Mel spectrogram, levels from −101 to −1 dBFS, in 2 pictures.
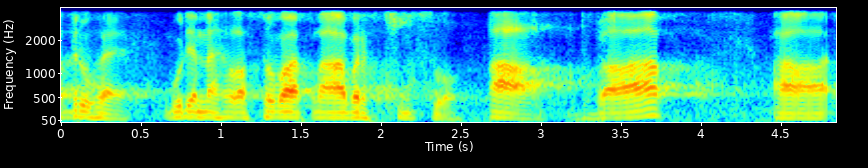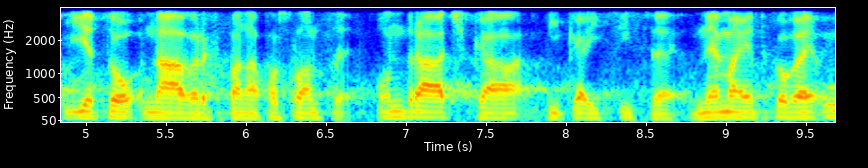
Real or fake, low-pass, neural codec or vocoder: fake; 3.6 kHz; codec, 24 kHz, 3 kbps, HILCodec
